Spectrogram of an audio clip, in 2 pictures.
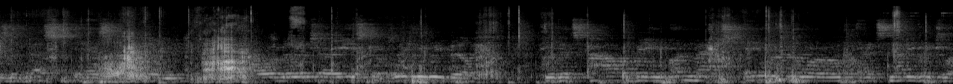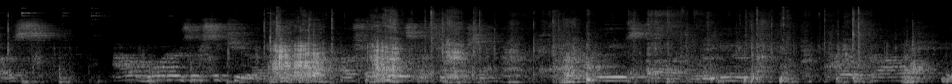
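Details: Central Asian Shepherd puppy in Michigan giving drawn-out, wavering tonal whines and whimpers in repeated bursts, with a few sharper yelps, while people talk nearby throughout.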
